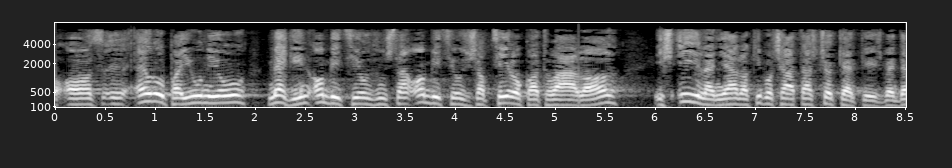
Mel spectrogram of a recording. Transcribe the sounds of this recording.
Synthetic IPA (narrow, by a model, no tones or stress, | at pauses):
ɒzɛuɾoːpɒjiuːnijoː | mɛɡint̪ɒmbit̪sioːzuʃaɒmbit̪sioːzuʃɒb̚t̪seːlo̞kɒt̪ʋaːlːɒl | eːʃeːlɛɲjaːɾɒkibo̞t͡ʃaːt̪aːʃt͡ʃøkːɛnt̪eːʒbɛnd̪ɛ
